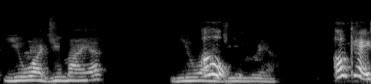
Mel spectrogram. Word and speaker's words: Uwajimaya: correctly it's a correct you are jimaya you are real okay so the u is uh pronounced all this time someone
